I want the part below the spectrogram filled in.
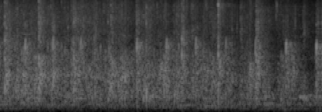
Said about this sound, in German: Wollen wir unserem Technikteam einen Applaus geben? Die machen es immer so großartig.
